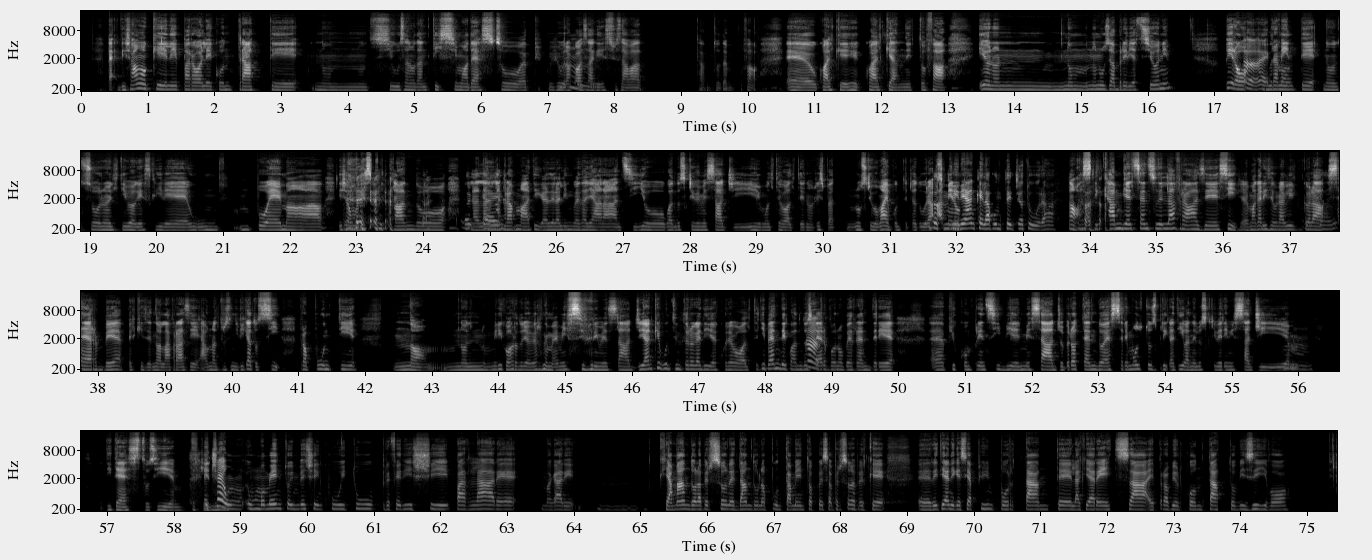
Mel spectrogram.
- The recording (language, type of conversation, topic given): Italian, podcast, Preferisci parlare di persona o via messaggio, e perché?
- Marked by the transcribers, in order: other background noise; other noise; chuckle; chuckle; laughing while speaking: "di averne mai messi per i messaggi"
